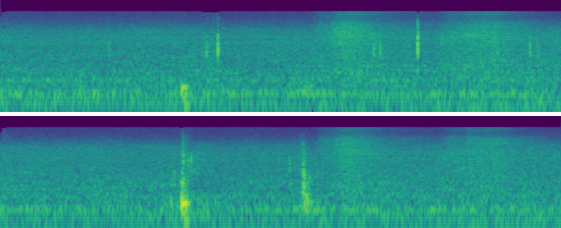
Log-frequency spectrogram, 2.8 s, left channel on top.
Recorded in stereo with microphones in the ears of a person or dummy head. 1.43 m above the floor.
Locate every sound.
1.6 s footsteps: 50° left (ahead or behind), 8.5 m; by 2.7 s 55° left (ahead or behind), 8 m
